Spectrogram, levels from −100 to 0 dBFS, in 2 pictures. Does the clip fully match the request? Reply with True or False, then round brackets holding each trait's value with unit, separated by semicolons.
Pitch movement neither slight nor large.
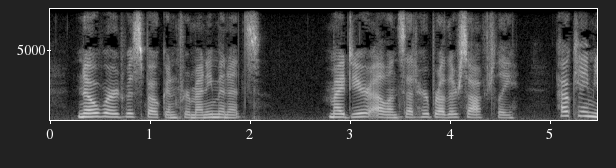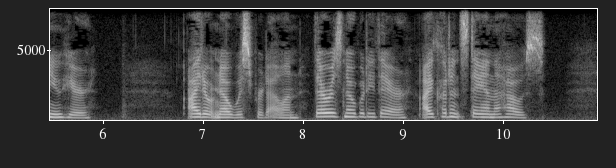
True (3.3 semitones)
